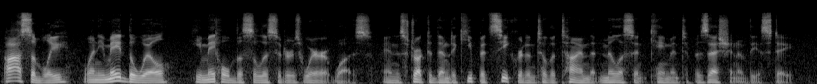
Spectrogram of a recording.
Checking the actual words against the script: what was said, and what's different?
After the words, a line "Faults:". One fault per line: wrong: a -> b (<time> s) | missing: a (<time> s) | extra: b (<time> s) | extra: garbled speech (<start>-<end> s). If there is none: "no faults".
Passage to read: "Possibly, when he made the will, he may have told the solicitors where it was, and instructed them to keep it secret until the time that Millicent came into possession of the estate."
"Possibly, when he made the will, he may told the solicitors where it was, and instructed them to keep it secret until the time that Millicent came into possession of the estate."
Faults:
missing: have (2.2 s)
